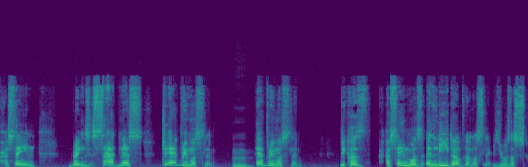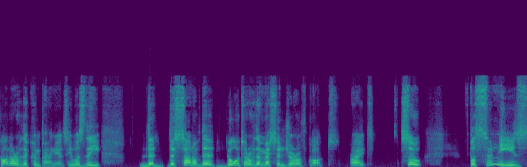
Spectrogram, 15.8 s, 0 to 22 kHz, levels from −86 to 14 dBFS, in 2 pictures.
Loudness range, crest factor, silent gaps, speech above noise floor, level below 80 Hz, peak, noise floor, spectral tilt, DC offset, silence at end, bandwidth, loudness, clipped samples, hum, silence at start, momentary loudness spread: 3 LU; 18 dB; none; 41 dB; -58 dBFS; 0 dBFS; -60 dBFS; -3.5 dB/octave; under 0.1%; 0 s; 12.5 kHz; -19 LUFS; under 0.1%; none; 0 s; 13 LU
